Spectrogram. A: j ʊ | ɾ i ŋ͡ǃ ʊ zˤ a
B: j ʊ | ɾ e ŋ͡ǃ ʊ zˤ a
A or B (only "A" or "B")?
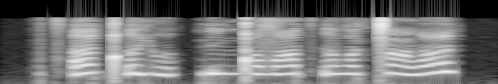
A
